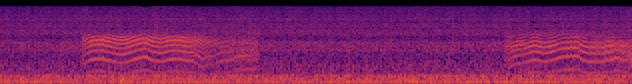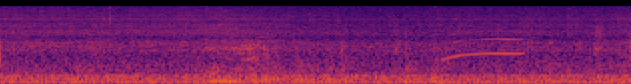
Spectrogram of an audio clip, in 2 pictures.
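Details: One-day-old newborn kit fox kits making two quavering, harmonic-rich whines, each about a second long and a few seconds apart, then a faint rising squeak, against a constant low background hum.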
